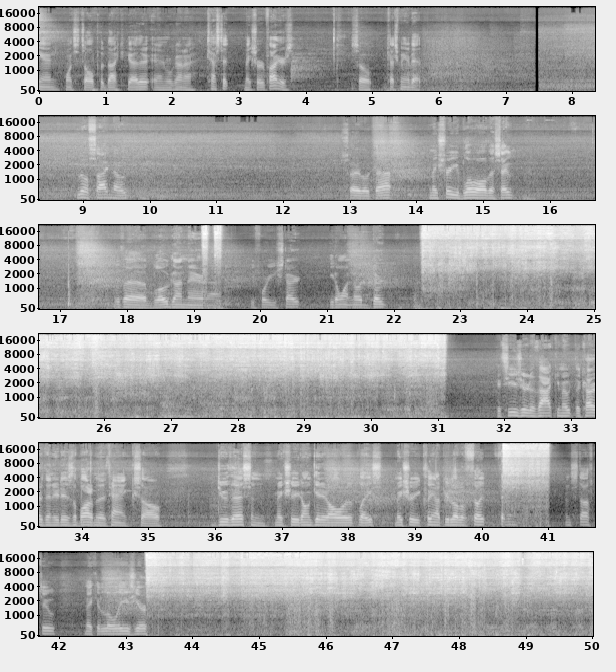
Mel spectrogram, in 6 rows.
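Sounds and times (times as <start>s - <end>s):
air blowgun hissing: 22.4s - 31.2s, 40.3s - 41.0s, 43.3s - 50.0s
shop vacuum sucking debris: 22.4s - 31.2s, 43.3s - 50.0s.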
